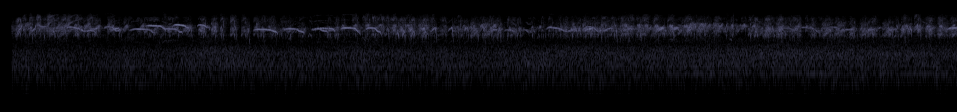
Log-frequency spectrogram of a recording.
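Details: Vinous-throated parrotbill calling: rapid high, thin, slightly wavering chips repeated about four times a second, steady chatter over a faint background hiss.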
